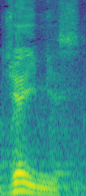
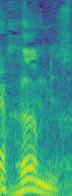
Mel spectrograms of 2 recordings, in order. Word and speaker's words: James: quando foi na hora da entrevista, né, no centro de imprensa da Copa do Mundo, ele disse: o meu nome não é James. A pronúncia do meu nome é Rames Rodrigues.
